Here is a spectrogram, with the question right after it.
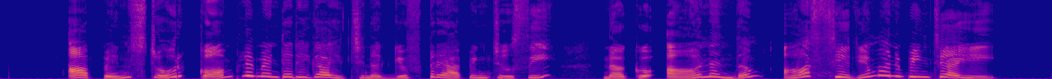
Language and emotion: Telugu, surprised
